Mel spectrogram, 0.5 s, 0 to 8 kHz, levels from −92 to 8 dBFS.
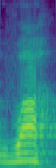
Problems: background sounds at intervals, continuous background conversations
